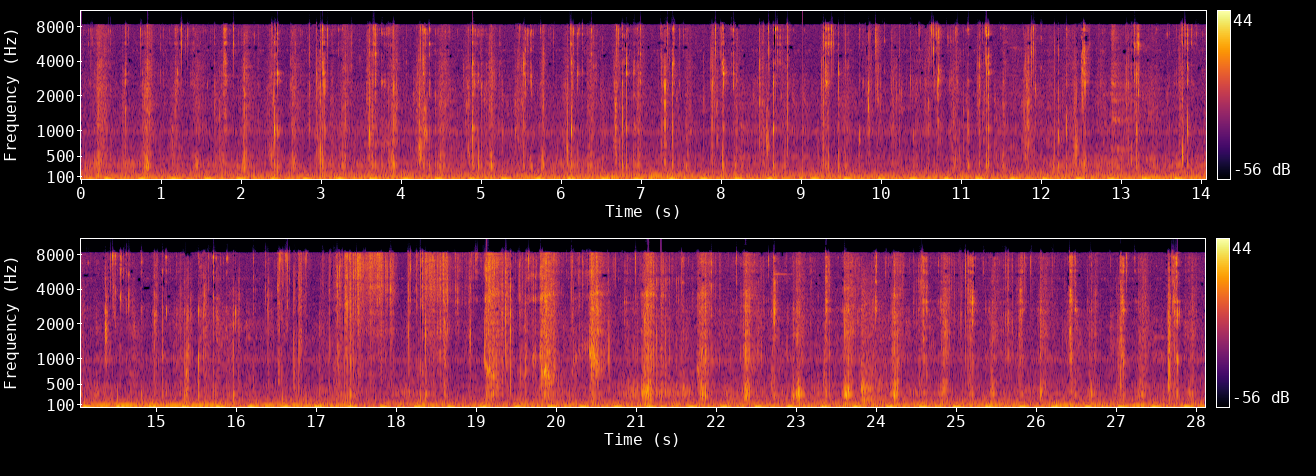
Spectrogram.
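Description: Close-miked mouth chewing of a crisp baked meat-topped pastry, crackling crunches in a steady rhythm of about three chews every two seconds. A louder run of crunches comes a little past the middle.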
